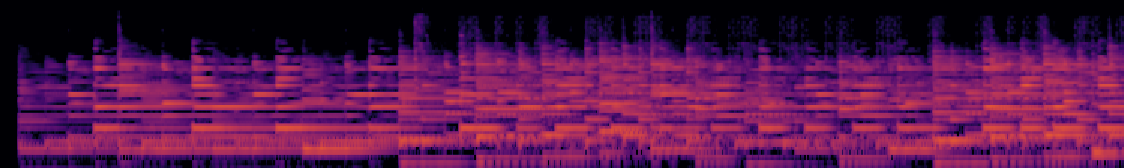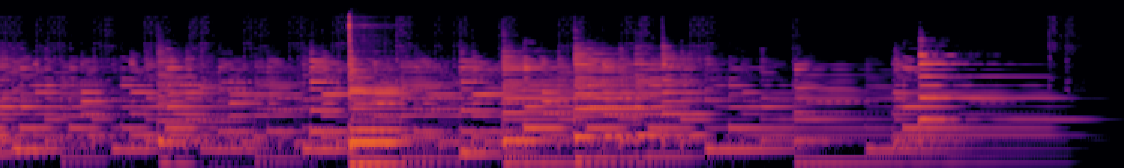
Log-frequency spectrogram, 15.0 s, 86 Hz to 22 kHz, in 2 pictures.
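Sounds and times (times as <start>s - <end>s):
El Toro guitar on Roland Fantom XR synthesizer: 0.2s - 14.5s.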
